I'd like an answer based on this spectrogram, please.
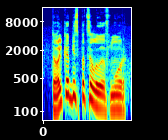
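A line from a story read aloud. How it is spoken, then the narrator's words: Habitual growl. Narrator (Russian): привычно зарычал Мони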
